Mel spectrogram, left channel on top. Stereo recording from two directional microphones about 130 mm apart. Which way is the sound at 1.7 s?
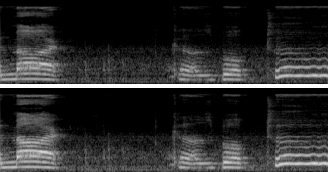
10° left (ahead or behind).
